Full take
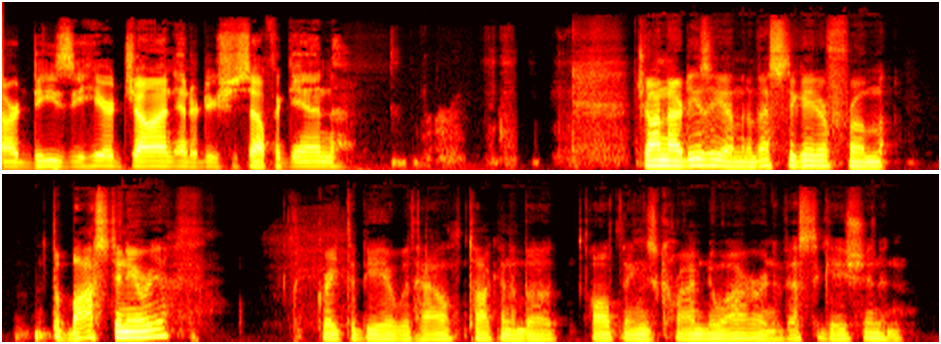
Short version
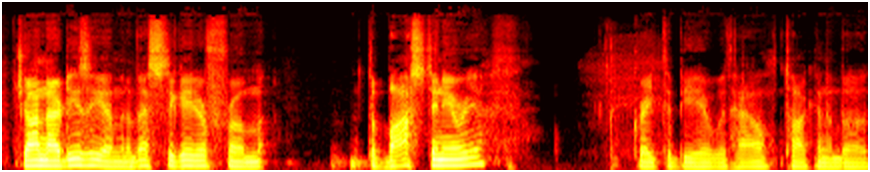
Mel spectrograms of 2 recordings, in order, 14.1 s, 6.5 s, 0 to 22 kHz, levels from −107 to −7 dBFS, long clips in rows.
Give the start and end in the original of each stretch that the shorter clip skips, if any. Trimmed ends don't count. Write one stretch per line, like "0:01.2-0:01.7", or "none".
none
